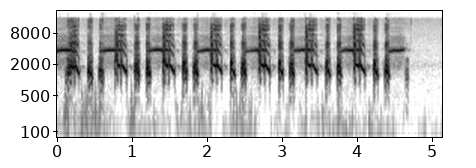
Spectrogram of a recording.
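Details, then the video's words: Teetar, or grey francolin, calling loudly in a brisk repeated pattern of harsh, ringing notes with whistled peaks, stopping shortly before five seconds. "Teetar awaz || teetar sound || teetar ki awaaz || gray francolin teetar voice"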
